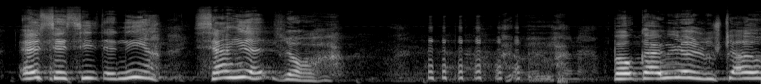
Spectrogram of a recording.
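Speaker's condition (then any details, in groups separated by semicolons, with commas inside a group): Severe cerebral palsy; severe, from birth, seven years bedridden; walks after dance therapy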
